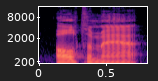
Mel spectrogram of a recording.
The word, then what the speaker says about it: Ultimatte: If you'd like to see it today, it's called Ultimat and it's spelled Ultimatte.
